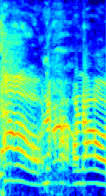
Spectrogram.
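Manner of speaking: put-on high, furious raging scream. Retelling how he went into a rage in the classroom, imitating someone screaming. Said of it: "he's screaming and yelling and everything".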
